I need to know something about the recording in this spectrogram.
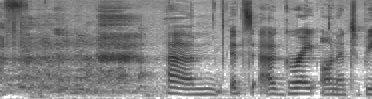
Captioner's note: laughter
